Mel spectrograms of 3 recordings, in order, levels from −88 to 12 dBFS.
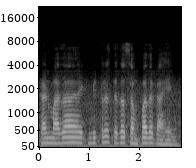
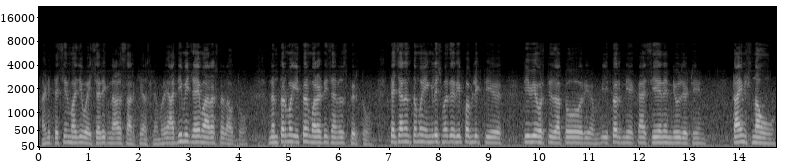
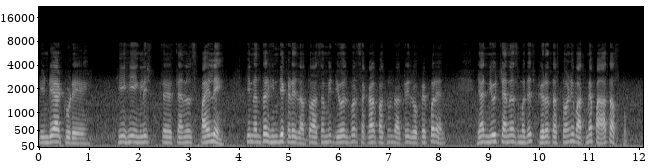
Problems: none marked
